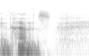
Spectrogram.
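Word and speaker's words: Enhance: esto Adobe en anses este no somos se pronuncia exactamente en Hans es como un mejorador vale si grabáis grabáis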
